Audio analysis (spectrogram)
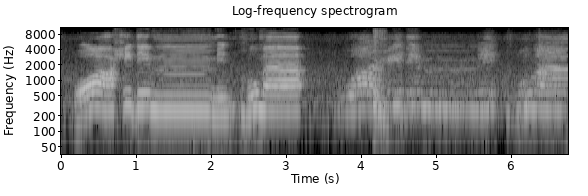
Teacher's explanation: واحدن دال کے نیچے 2 زیر کی تنوین ہے، آگے میم ہے، تو ہم نے یہاں غنہ کر کے پڑھنا ہے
